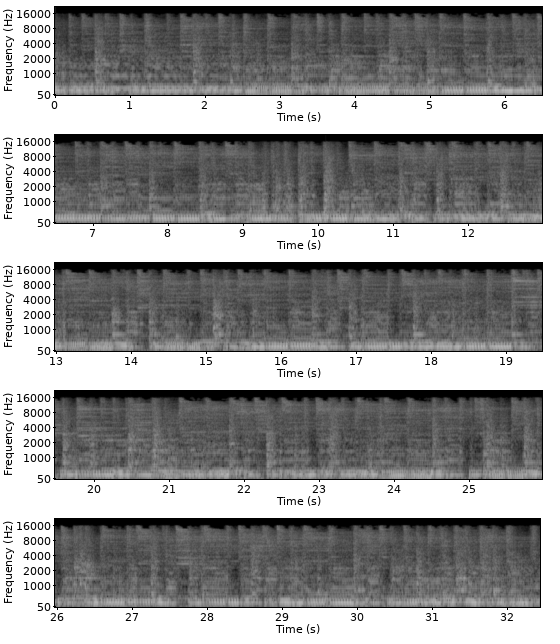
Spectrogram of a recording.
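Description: Acoustic guitar and electric bass guitar playing together live, the guitar strummed in a steady rhythm over a moving bass line: the instrumental opening of a song, with no singing yet.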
